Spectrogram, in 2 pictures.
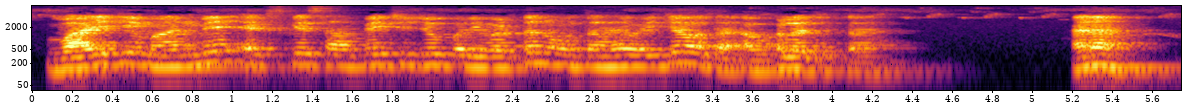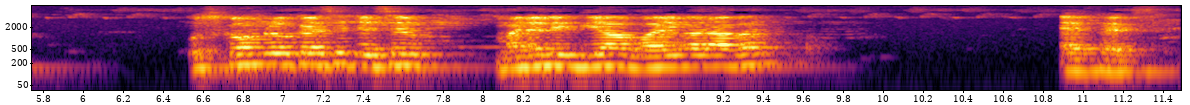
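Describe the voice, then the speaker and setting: A male teacher giving a classroom math lesson, asking his students questions and repeating their answers, spelling out notation slowly. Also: sits high. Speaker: subject teacher. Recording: echoey room from far off, dull lo-fi.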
